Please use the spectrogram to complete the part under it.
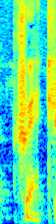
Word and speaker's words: creek: A single cow equipped with only determination and fairly good aim can, in a matter of hours, transform a perfect good creek into a crick. Hopefully this settles the debate of how the word is pronounced.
